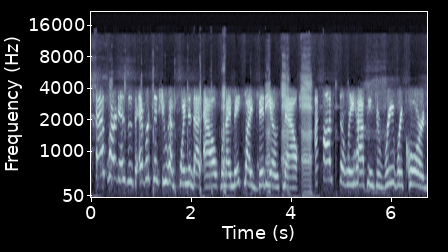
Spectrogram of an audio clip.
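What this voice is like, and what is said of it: Tennessee Southern accent. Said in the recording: “your Tennessee accent ... you really hear my Tennessee accent come out”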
